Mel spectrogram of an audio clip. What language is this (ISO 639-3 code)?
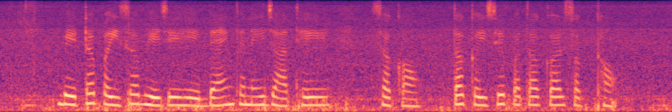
hne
